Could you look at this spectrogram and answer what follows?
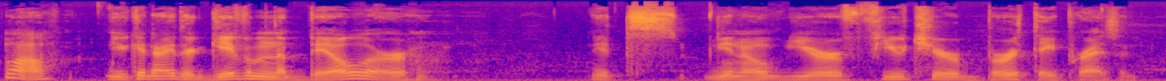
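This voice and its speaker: A man's voice: on the low side, a little slow. A man doing a friendly ASMR roleplay, chatty and teasing, reassuring the listener as he helps out. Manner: reassuring, helpful.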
